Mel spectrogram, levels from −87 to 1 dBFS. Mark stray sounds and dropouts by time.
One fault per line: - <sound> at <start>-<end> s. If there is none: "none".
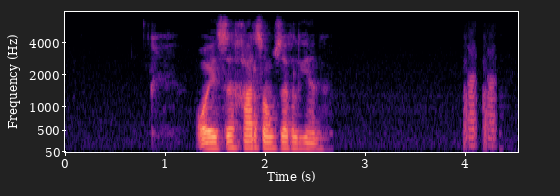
- laugh at 4.0-4.3 s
